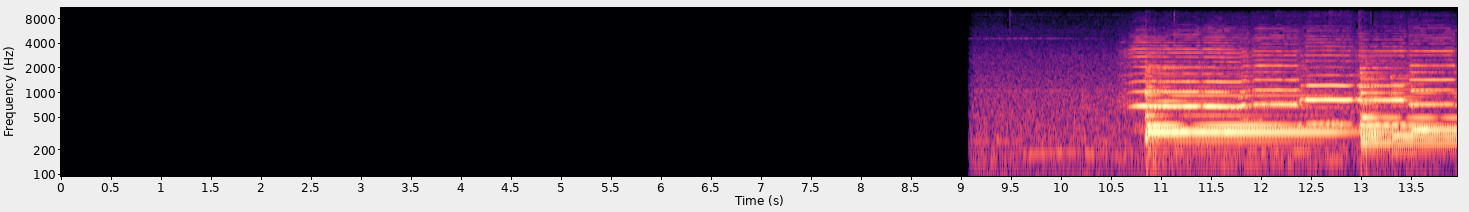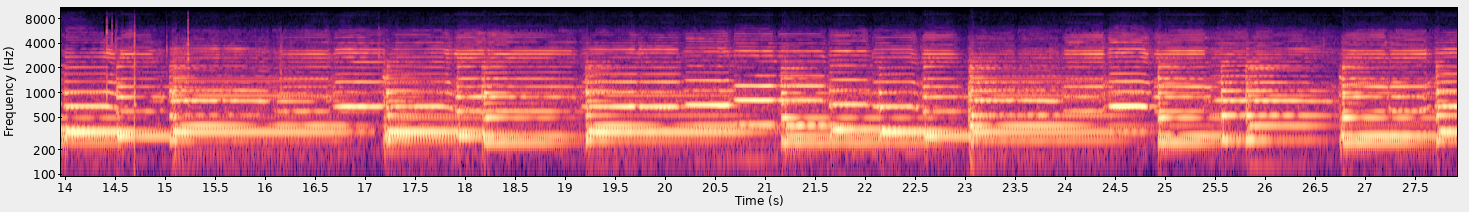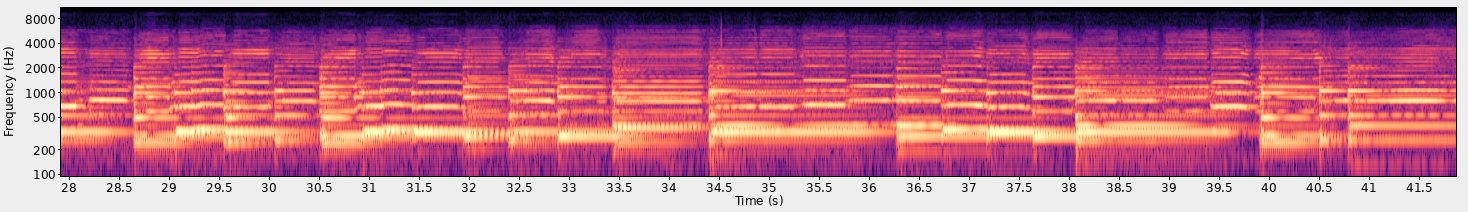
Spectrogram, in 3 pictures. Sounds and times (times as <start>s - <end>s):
Violin, fiddle: 10.5s - 41.8s.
